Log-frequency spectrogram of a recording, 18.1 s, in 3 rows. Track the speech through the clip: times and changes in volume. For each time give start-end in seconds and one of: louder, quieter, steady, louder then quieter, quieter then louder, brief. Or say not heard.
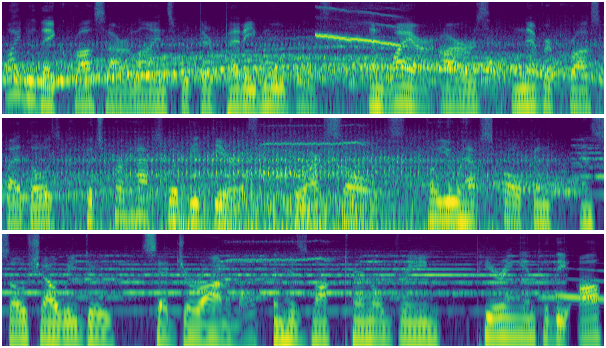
0.0-18.0 steady.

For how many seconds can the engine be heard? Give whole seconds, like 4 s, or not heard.
12 s.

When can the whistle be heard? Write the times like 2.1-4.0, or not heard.
3.1-4.2, 8.6-9.8, 14.2-15.4.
